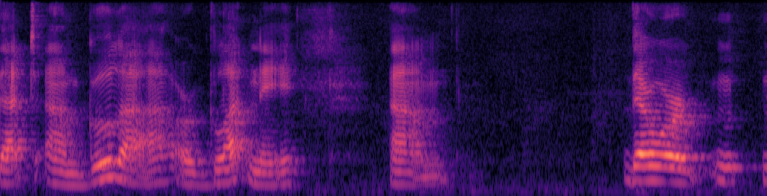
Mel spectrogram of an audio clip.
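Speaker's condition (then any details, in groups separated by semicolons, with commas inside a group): No condition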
